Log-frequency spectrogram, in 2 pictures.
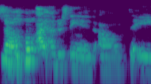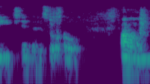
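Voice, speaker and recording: A woman with an American accent speaks at a very slow pace in a somewhat breathy, medium-pitched voice, with very wide pitch swings and big swings in loudness. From Albany, New York. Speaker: planning board member. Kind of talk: public hearing questioning. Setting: public meeting.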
